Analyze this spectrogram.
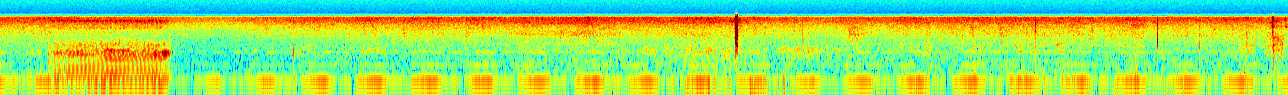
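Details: Sleeping dog snoring: soft, steady, continuous low rumbling snore with a brief whine at the start; faint, low-volume recording.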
